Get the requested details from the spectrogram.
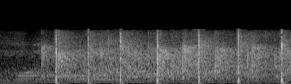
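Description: An audience applauds steadily, a dense wash of clapping with a few louder, evenly spaced claps standing out in a regular rhythm throughout.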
